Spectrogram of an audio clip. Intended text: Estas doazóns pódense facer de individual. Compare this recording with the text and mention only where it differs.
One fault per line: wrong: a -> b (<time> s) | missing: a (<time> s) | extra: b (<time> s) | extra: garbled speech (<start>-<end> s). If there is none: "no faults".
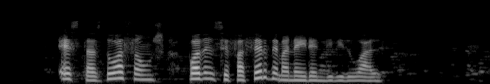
extra: maneira (2.8 s)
